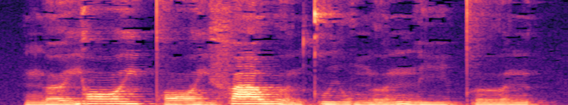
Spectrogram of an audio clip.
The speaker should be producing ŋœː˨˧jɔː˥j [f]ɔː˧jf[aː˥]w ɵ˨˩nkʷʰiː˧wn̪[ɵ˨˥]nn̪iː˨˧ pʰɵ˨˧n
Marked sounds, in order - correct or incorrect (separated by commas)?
incorrect, correct, correct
